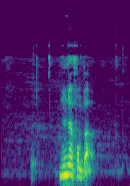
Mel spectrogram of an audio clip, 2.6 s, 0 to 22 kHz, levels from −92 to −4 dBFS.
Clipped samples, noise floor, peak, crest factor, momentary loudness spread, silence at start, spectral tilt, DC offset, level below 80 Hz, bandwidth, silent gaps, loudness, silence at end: under 0.1%; -67 dBFS; -2 dBFS; 20 dB; 25 LU; 1.2 s; -6.5 dB/octave; under 0.1%; -54 dBFS; 7.6 kHz; none; -17 LUFS; 0.75 s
